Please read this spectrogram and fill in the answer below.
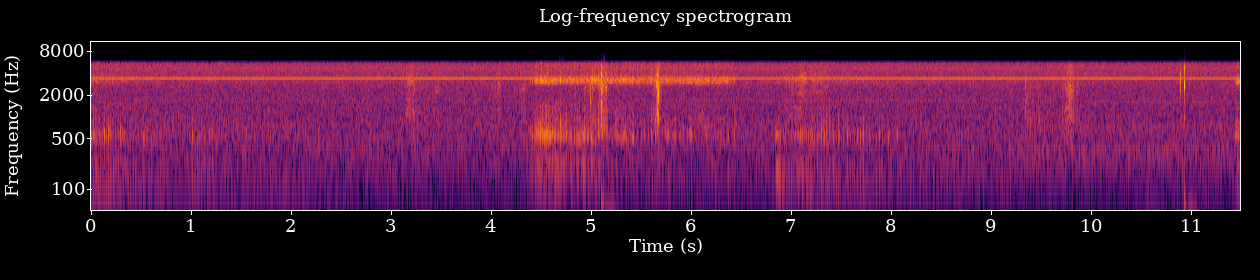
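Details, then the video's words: Sedated Shar Pei Lynzie dozing in her water bowl at home after emergency stomach surgery; a loud rasping snore burst partway through, then quieter snuffling breaths, with occasional taps and a constant high hum. "Funny Snoring Shar Pei -- Asleep in her Water Bowl!"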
